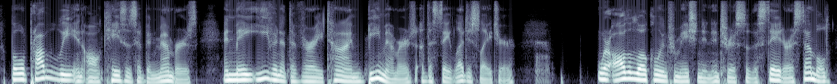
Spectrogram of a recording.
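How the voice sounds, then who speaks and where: A man reading a formal historical essay aloud as narrator, in a deliberate, expository manner with varied emphasis. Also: medium pitch, mellow, no echo, studio quality. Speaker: reader, narrator.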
